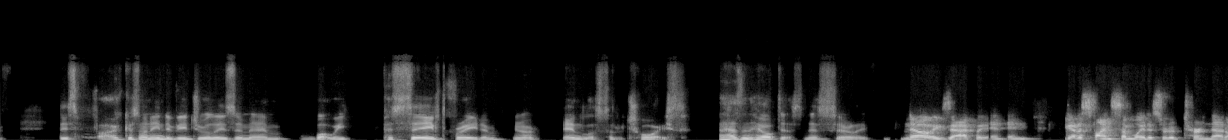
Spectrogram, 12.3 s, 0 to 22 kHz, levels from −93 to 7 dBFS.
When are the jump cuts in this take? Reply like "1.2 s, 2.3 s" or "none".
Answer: 4.4 s, 7.2 s, 7.8 s, 8.9 s, 9.9 s, 10.7 s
